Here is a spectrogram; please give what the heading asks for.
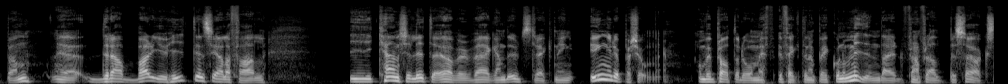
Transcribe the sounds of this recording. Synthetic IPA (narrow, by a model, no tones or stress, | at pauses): pːən | d̪ɾabːaɾjɵɦiːt̪ɪlsɪalːafalː | ɪkʰanʂəliːt̪əøːvəɾvɛːɡand̪əʉ̟ːt̪st̪ɾɛknɪŋʏŋɾəpʰæʂṵːnə̰ɾ | ɔmvɪpʰɾɑːt̪aɖ̪ɔɔmɛɛfɛk̚t̪əɳapɔɛkʊnʊmiːnd̪æɾfɾamfœɾalt̪̚bɛsøːks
